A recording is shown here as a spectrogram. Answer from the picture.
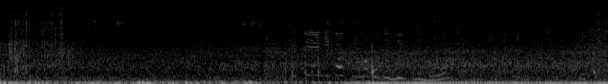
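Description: Faint distant voices over a steady low rumble, with light rustling.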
